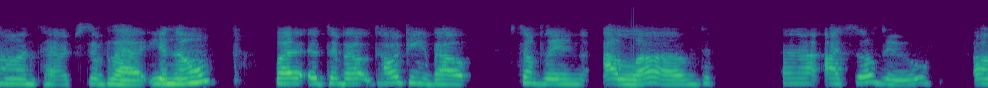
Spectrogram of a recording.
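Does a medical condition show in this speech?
Yes: cerebellar ataxia.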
